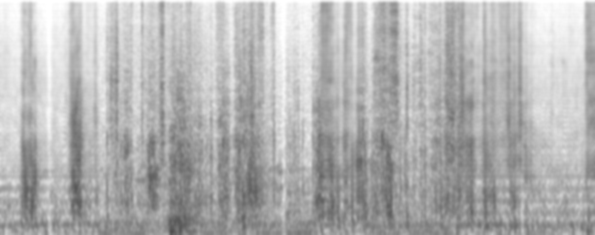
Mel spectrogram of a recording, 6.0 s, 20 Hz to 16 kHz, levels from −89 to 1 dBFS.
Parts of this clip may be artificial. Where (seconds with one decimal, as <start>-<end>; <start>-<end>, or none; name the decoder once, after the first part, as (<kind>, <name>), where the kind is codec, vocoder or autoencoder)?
0.0-1.0 (vocoder, Vocos); 3.2-3.6; 4.6-6.0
